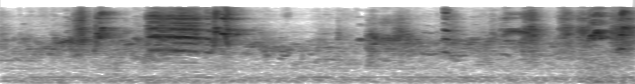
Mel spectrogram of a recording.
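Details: Lovebird calling, meant for luring an escaped bird home: harsh, high, buzzy squawks in two loud bursts with softer chatter between.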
